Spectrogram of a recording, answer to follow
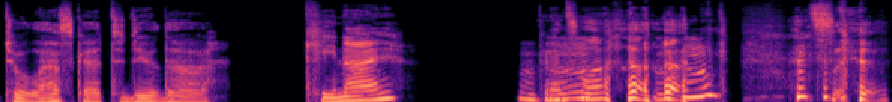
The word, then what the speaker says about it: Kenai: And I also want to go back up to Alaska to do the Kenai Mm-hmm. Peninsula. Mm-hmm. It sounds like Kenai, looks like Kenai, but it's Kenai.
